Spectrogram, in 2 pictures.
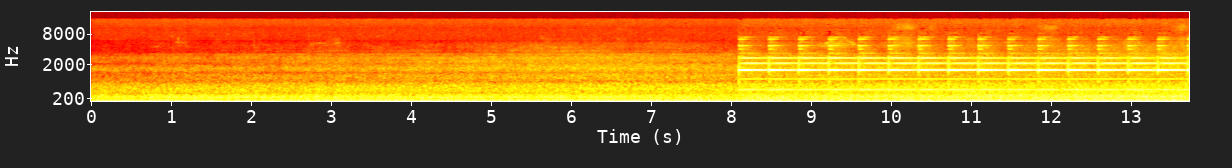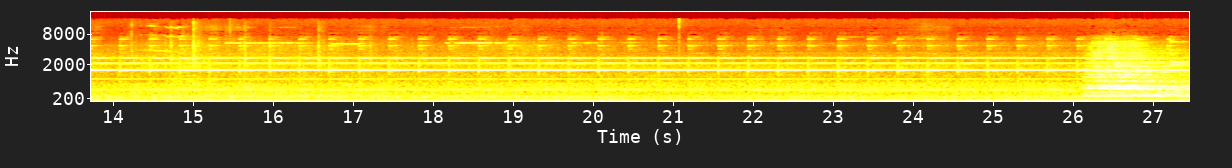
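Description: Nathan K3L five-chime air horn on a CN C44-9WL diesel locomotive sounding one long steady chord that begins about eight seconds in and holds to the end, swelling louder and rougher near the end. Before it, only the low rumble of the approaching train.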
